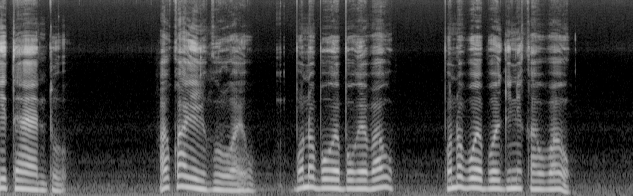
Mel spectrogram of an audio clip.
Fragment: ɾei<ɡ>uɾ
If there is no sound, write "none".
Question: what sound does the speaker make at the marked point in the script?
ɡ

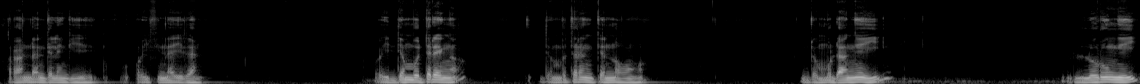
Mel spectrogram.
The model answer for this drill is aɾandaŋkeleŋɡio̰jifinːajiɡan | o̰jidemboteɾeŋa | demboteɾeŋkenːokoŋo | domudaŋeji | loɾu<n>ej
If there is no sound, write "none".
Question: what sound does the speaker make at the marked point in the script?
ŋ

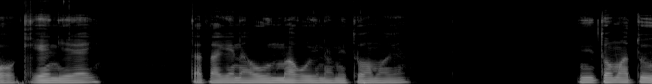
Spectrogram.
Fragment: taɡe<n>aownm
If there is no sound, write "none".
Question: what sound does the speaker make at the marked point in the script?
n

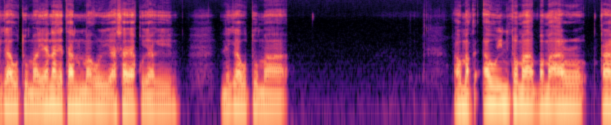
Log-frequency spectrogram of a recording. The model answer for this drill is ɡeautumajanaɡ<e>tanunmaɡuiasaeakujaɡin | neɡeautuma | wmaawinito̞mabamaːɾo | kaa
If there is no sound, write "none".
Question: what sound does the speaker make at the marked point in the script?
e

